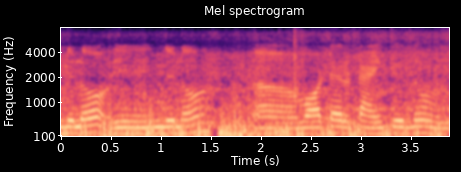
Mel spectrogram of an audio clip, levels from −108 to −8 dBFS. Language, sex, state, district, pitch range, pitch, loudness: Telugu, female, Andhra Pradesh, Krishna, 160-170 Hz, 170 Hz, -18 LUFS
